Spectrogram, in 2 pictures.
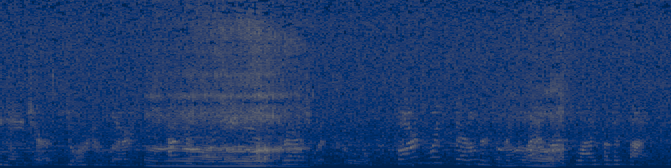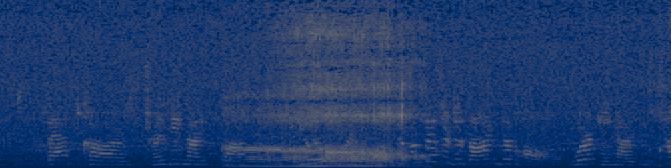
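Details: Sleeping person snoring with sleep talking: loud rasping snores mixed with mumbled, speech-like sounds while asleep.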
